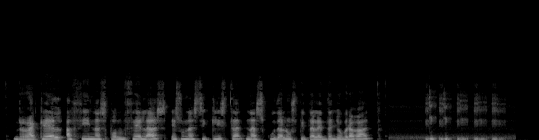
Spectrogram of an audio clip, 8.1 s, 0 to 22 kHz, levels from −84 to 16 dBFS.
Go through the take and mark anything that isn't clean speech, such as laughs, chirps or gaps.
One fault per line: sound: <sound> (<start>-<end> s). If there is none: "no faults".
sound: laugh (6.4-7.6 s)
